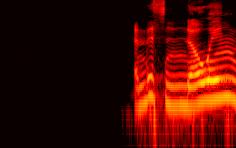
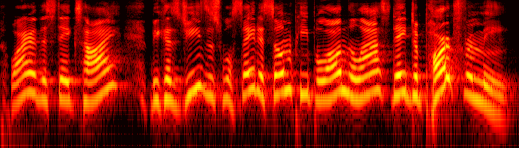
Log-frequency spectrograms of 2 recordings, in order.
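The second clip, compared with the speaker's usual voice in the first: stakes rising, louder and higher; preacher's climax, louder and higher up to Depart from me; 1 building to a shout; 5 semitones higher, 7 dB louder than usual. Real, not acted. Preacher warning the church of judgment, loud and high.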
